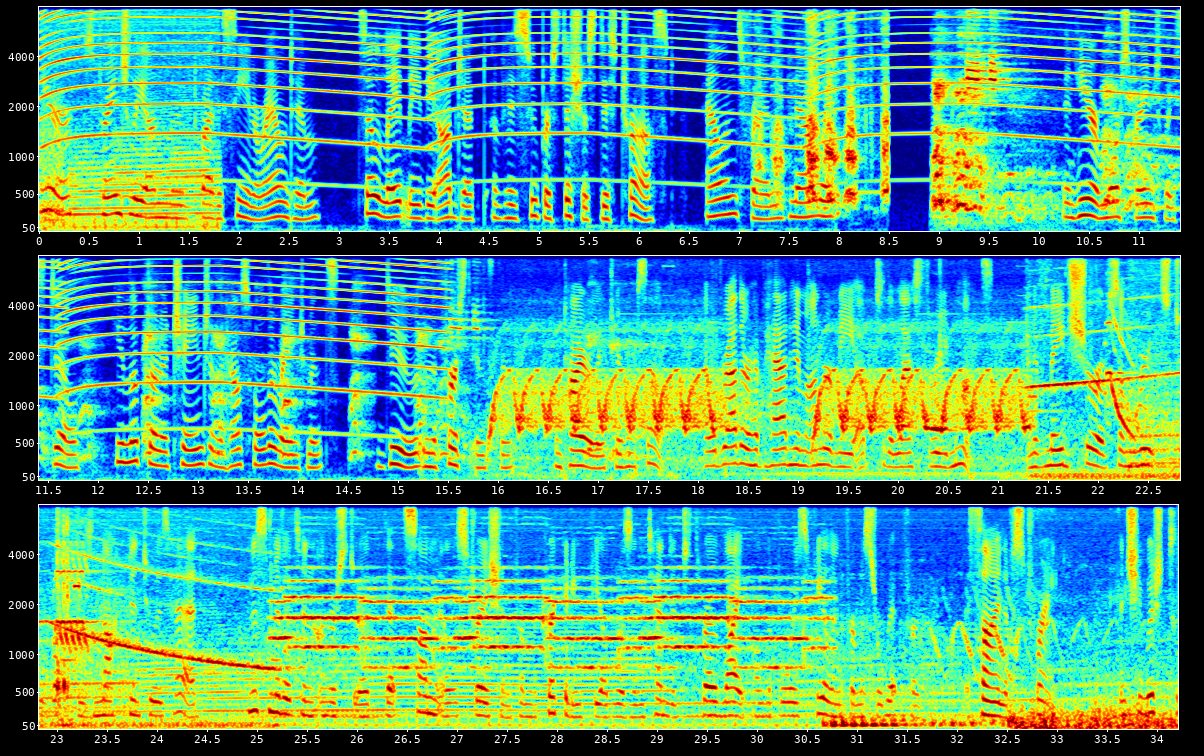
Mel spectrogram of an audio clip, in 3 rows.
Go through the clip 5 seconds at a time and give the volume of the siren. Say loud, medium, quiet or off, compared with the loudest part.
medium, medium, medium, loud, loud, loud, medium.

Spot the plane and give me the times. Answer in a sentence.
The plane can be heard from 0.0 to 1.9 s and from 22.2 to 34.1 s.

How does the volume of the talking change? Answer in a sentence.
The loudness of the talking stays about the same.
